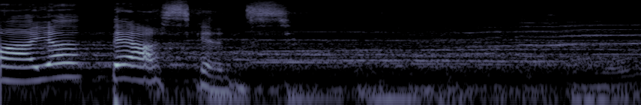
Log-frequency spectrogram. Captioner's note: audience cheers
